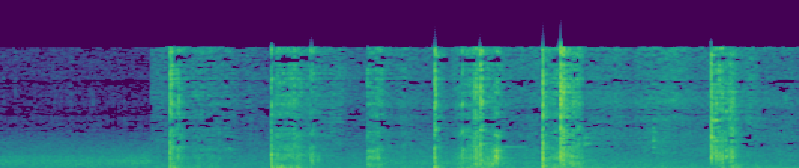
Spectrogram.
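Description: Small metal hand rake digging into dry, stony soil: its tines scrape through the dirt and clink against pebbles in about eight sharp, irregular strokes.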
